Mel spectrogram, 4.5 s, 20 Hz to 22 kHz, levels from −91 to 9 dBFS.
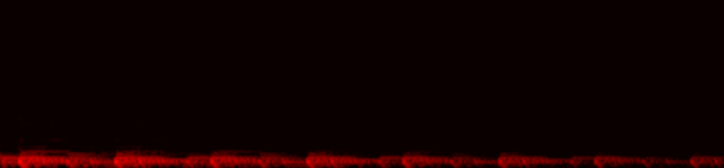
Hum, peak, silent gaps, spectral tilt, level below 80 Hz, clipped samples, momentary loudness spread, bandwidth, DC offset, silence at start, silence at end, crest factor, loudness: none; -50 dBFS; none; -11.5 dB/octave; -88 dBFS; under 0.1%; 5 LU; 2.1 kHz; under 0.1%; 0 s; 0 s; 18 dB; -67 LUFS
